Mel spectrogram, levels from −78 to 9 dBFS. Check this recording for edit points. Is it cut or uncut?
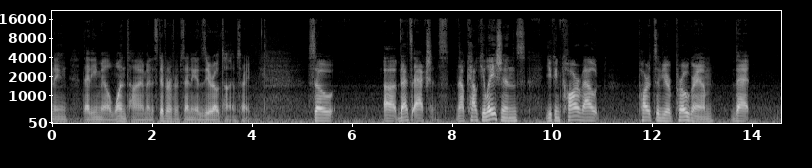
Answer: uncut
